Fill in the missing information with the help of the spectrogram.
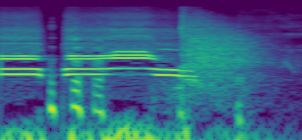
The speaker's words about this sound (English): I don't know why I played the whip sound effect.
